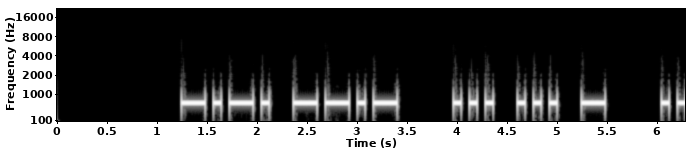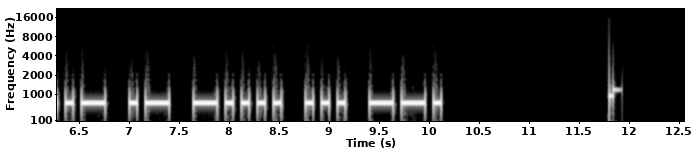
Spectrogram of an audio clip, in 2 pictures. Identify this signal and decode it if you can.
Morse code, heard as a keyed tone, about 15 wpm, 700 Hz. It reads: CQ SST VA6SG
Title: K1USN SST QSO Practice - 15wpm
